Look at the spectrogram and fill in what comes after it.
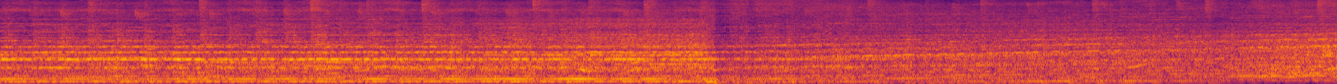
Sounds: Music

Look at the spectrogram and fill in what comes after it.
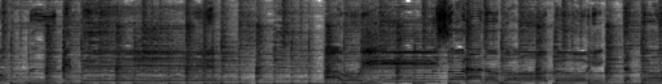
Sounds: Music

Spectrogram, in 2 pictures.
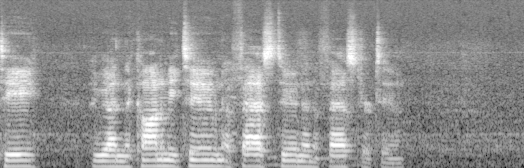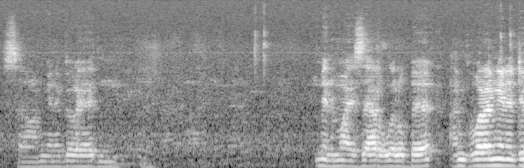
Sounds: Speech

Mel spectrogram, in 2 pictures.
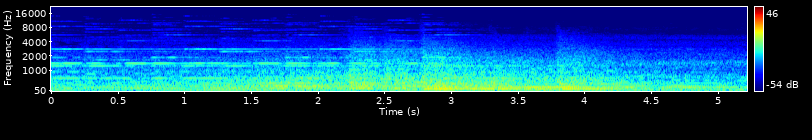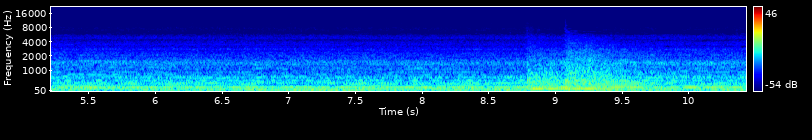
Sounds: Music

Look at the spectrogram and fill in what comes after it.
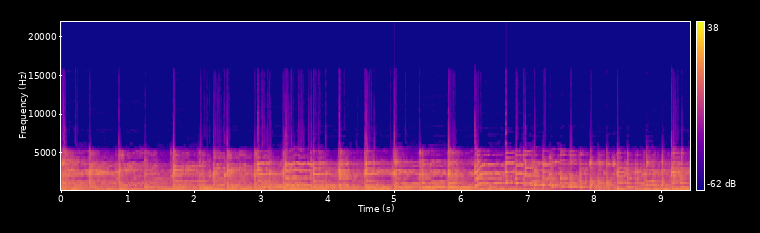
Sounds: Electric guitar, Guitar, Plucked string instrument, Music, Musical instrument, Strum

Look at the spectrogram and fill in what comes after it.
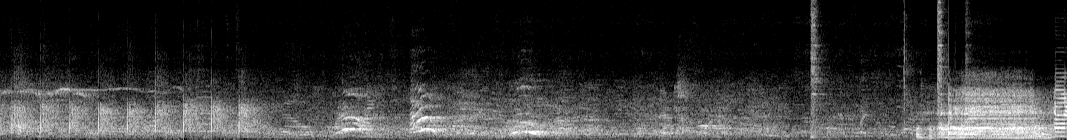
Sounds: Speech, Music

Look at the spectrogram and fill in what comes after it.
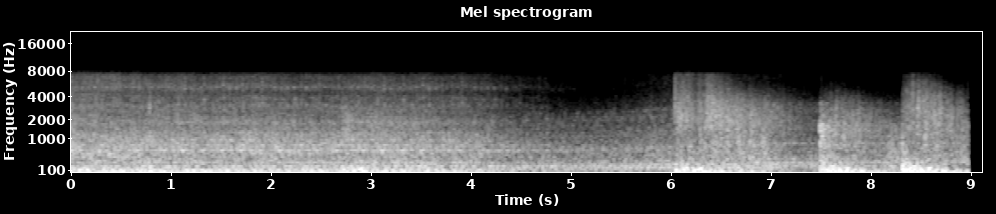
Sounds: Artillery fire

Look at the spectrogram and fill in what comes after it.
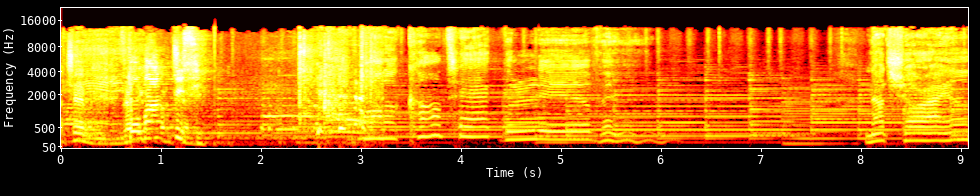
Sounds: Speech, Music

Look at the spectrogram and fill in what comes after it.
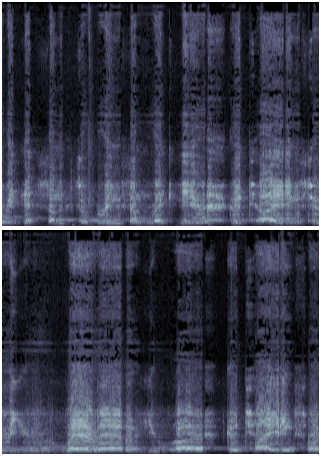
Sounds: Male singing, Synthetic singing, Music

